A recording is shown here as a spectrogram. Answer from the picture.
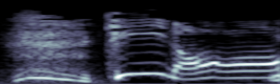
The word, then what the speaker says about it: Keanu: Keenaw.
